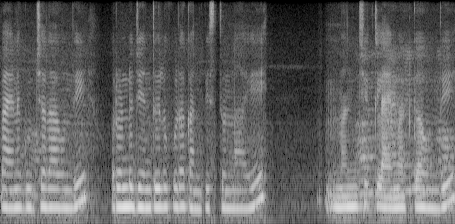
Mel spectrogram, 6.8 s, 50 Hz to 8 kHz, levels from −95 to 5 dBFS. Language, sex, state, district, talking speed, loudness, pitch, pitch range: Telugu, female, Telangana, Karimnagar, 115 wpm, -18 LUFS, 200 Hz, 195-210 Hz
